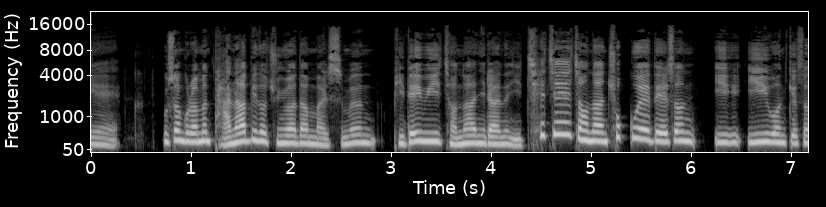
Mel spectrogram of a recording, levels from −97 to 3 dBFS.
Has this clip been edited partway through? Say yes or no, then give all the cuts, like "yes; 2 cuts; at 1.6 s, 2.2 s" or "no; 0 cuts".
no; 0 cuts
